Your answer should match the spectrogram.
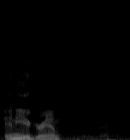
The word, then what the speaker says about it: Enneagram: but this how do you say that the Enneagram road back to you there you go so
